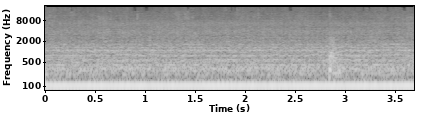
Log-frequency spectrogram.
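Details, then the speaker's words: Potterton Promax Combi HE Plus 28 boiler after its expansion vessel was replaced: a steady low hum with a smooth, even burner rush and no bangs. It fires normally, the gas error is cleared and pressure holds just over 1 bar. "oh my god she's fired up [Music] it's good yeah that's fine I'm not worried about that because it's all clean itself lead but we don't have the error anymore which is the gas error I can't believe that"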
